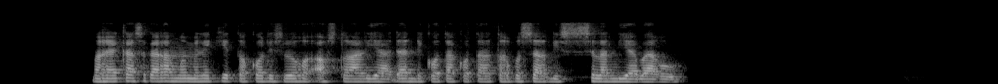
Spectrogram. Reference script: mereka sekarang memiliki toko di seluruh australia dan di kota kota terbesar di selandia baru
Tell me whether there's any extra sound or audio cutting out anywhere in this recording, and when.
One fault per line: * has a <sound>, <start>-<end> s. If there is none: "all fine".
all fine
